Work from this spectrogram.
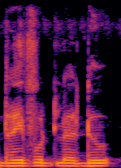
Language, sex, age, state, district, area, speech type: Telugu, male, 18-30, Andhra Pradesh, Bapatla, rural, spontaneous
